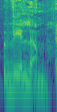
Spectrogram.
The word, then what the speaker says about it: Willem: Man säger alltid fel. Willem Dafoe. Willem. – Ja. – Mm. Alltså uttalat på svenska i stort sett.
